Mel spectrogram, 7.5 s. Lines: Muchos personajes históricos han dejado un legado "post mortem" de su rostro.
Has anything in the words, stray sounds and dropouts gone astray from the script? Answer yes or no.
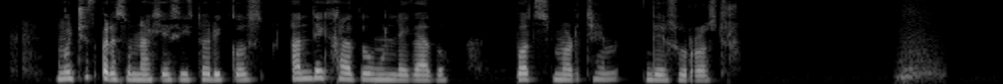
yes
